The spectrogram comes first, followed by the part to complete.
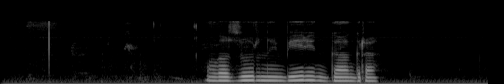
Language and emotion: Russian, neutral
